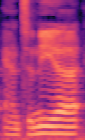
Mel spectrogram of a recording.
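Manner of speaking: Antonia as an-tuh-NEE-uh; variant pronunciation. Shown as a demonstration. Lecturer listing heard variants, Antonia pronounced an-tuh-NEE-uh. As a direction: say Antonia with a short second vowel and NEE stressed. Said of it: "I've heard her name pronounced differently".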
